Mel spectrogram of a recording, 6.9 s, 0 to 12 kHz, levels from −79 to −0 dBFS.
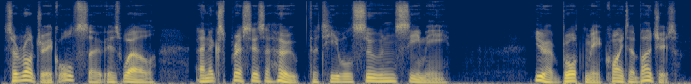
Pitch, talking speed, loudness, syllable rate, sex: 105 Hz, 190 wpm, -17 LUFS, 5.2 syllables/s, male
